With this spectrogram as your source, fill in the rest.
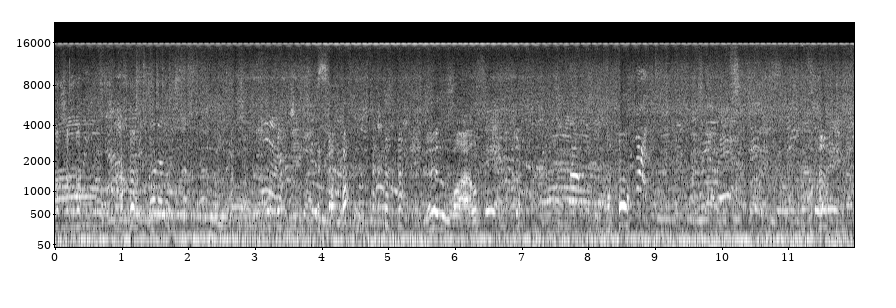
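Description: A crowd of men and women chatters all around, close by.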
